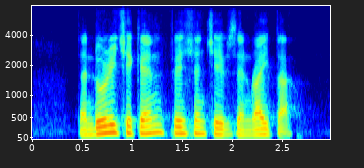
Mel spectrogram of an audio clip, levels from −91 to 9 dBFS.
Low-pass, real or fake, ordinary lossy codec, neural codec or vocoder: 7.2 kHz; real; Opus, 16 kbps; none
